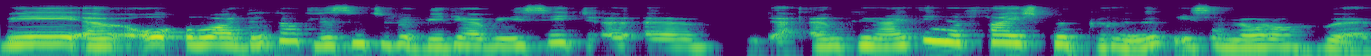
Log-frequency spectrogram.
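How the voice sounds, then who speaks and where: Speaking at a moderate pace with a South African accent, a woman uses a fairly high pitch and ordinary pitch variation. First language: Afrikaans. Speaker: pastoral narrative therapist. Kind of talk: interview. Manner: halting.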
